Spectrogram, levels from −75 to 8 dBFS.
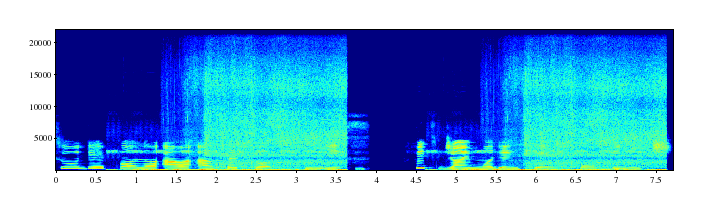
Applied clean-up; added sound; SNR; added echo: none; Hiss / Insect; -4 dB; none.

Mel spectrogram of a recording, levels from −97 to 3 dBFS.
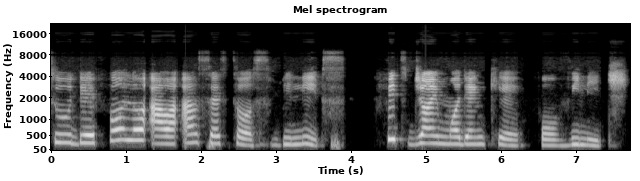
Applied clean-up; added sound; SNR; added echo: none; none; none; none.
